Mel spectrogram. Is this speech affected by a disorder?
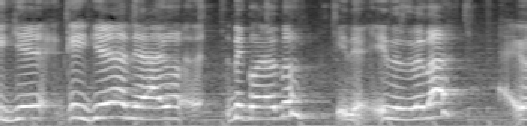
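Yes: cerebral palsy.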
